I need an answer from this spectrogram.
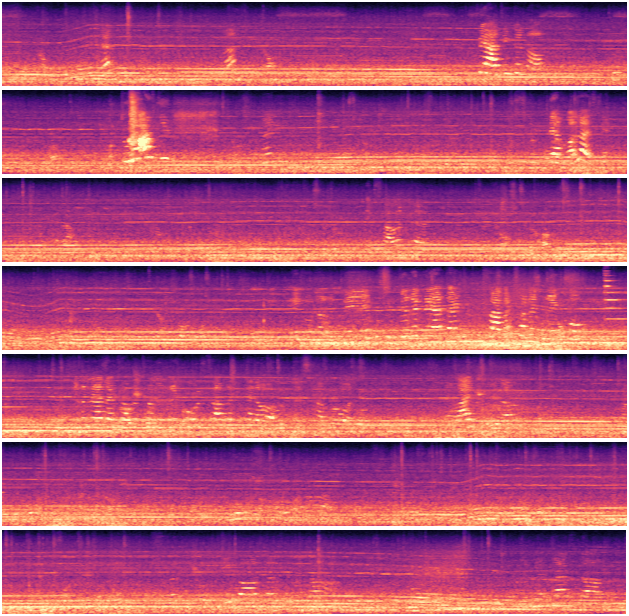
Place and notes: Erlangen, Deutschland, midtown bus - taking the midtown bus
taking the midtown bus from the station, two stops, a little child is talking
